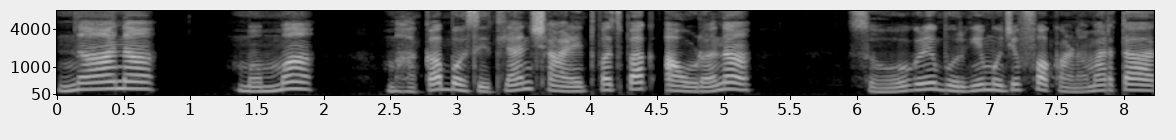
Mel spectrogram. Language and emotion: Goan Konkani, fearful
